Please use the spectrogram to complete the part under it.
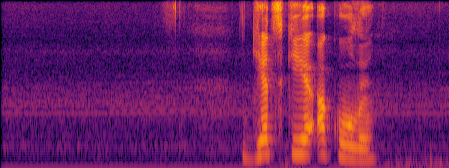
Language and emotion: Russian, neutral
